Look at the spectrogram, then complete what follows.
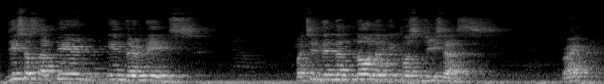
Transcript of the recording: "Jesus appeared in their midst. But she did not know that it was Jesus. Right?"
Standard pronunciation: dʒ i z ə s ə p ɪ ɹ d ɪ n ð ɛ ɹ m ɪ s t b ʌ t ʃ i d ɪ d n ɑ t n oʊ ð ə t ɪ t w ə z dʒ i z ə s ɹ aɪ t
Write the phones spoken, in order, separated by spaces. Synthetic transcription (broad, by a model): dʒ i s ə s ə p ɪ ɹ d ɪ n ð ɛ ɹ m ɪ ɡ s b ʌ t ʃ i d ɪ d n ɑ t n oʊ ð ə t ɪ t w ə s dʒ i s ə s ɹ aɪ t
